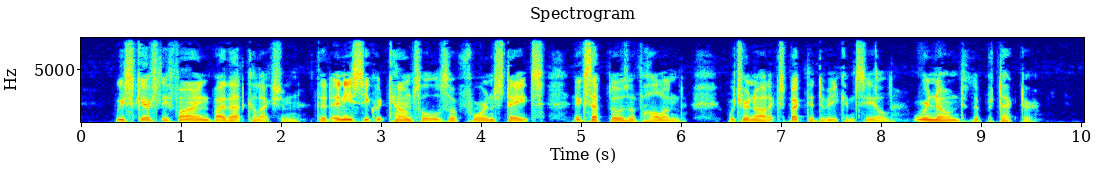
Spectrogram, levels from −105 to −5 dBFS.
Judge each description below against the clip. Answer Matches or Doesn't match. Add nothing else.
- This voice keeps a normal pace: Matches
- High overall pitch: Doesn't match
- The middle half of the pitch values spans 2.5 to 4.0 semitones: Matches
